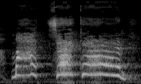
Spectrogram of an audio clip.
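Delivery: high, slow, laughing mock wail of an upset shopper; mock the customer crying over chicken; hyped-up customer. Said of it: "they be like".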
